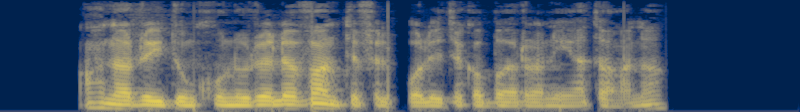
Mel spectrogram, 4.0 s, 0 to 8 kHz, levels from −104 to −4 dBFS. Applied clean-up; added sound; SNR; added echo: none; none; none; none.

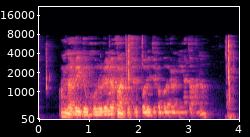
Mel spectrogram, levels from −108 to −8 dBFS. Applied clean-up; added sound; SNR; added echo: classical method WPE with log-MMSE.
